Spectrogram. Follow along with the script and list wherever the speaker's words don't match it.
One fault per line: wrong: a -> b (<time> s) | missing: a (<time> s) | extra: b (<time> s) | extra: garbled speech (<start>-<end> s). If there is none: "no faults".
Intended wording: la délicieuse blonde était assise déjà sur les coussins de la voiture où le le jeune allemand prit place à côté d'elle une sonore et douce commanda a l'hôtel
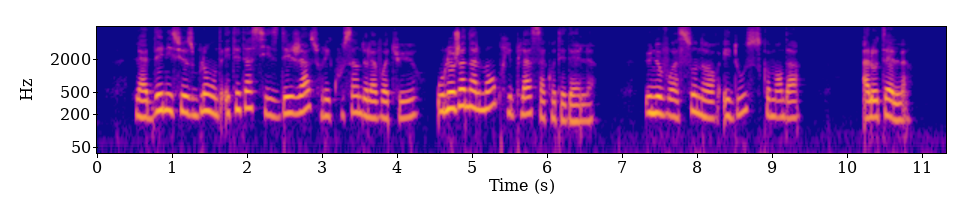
missing: le (4.8 s)
extra: voix (7.5 s)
